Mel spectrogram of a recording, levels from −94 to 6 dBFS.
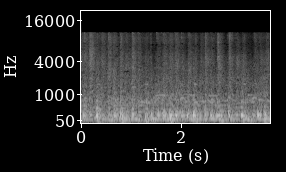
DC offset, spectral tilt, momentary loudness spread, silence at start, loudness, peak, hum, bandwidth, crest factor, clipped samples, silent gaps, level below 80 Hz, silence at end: under 0.1%; -6.5 dB/octave; 4 LU; 0 s; -27 LUFS; -10 dBFS; none; 11.5 kHz; 16 dB; under 0.1%; none; -40 dBFS; 0 s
